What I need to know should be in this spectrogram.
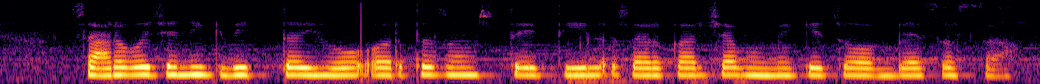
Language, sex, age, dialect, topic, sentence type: Marathi, female, 18-24, Southern Konkan, banking, statement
